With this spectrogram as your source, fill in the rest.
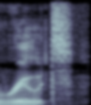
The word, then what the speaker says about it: route: A paper route or paper route, depending on how you decide to pronounce this word. There's two different options, route or route.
